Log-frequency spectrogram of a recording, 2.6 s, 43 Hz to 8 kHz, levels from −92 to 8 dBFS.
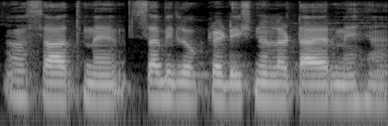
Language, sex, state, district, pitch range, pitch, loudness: Hindi, male, Uttar Pradesh, Etah, 120-130 Hz, 125 Hz, -26 LUFS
